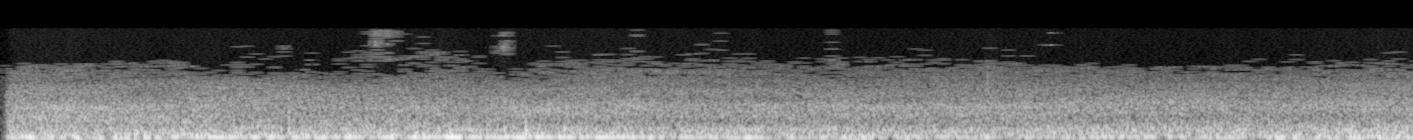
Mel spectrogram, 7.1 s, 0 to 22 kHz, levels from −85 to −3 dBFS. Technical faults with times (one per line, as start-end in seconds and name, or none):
0.00-7.07 WMA compression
